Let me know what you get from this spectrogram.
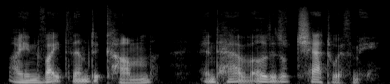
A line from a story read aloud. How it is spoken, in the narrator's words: he said in a soft voice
